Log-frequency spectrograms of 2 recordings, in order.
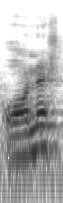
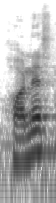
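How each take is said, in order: First: The word begins with a vowel sound. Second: The word begins with an h sound. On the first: The speaker calls it right. "ऑनेस्ट बोलते हो" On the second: The speaker calls it wrong. "हॉनेस्ट नहीं बोलते ना"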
